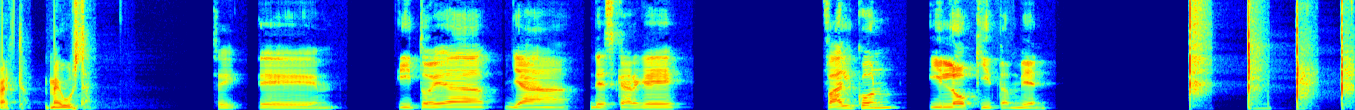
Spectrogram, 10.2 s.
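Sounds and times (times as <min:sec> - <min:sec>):
speech: 0:00.0 - 0:00.8, 0:01.6 - 0:05.2, 0:06.2 - 0:07.9
one person clapping hands: 0:09.0 - 0:10.1.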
